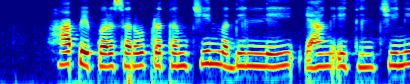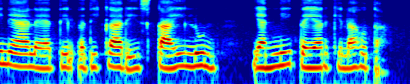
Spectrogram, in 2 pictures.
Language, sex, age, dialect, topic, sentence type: Marathi, female, 36-40, Varhadi, agriculture, statement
